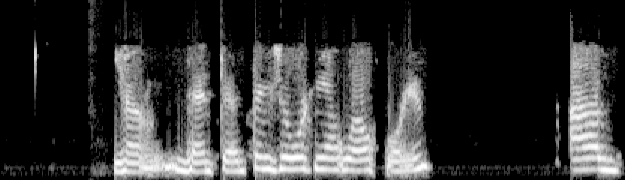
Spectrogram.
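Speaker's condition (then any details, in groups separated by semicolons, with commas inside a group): Cerebral palsy; lifelong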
